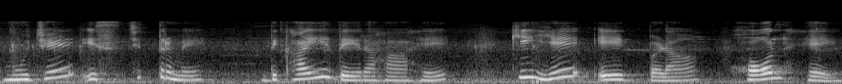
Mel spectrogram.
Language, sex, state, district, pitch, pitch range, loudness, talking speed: Hindi, female, Madhya Pradesh, Dhar, 215 Hz, 185-250 Hz, -16 LUFS, 100 wpm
